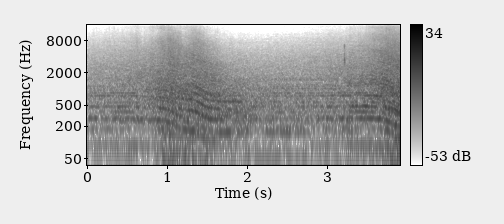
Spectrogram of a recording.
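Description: Race cars roar around Charlotte Motor Speedway, a steady engine drone rising and falling in pitch as cars pass, with the loudest surge near the end.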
